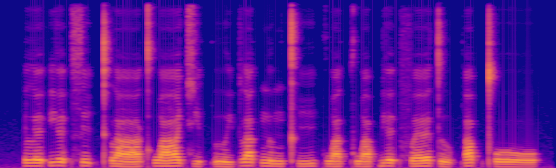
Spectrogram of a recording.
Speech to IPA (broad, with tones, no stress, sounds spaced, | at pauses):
l e˦˥ ʔ j e˥˩ ʔ s i˦˥ ʔ kʰ l aː˩˦ kʰ w aː˦˥ t͡ɕ i˨˩ t̚ ʔ ɯː˨˩ j p l a˥˩ t̚ n ɯ˧ ŋ tʰ iː˦˥ k w a˦˥ t̚ k w a˦˥ p̚ j e˥˩ ʔ f ɛː˦˥ t ɯː˨˩ p̚ ʔ a˥˩ p̚ tʰ oː˧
